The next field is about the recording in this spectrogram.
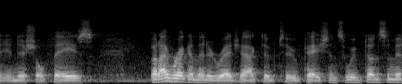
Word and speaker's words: RegActive: It's spelled R-E-G apostrophe A-C-T-I-V, RegActive. – RegActive.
